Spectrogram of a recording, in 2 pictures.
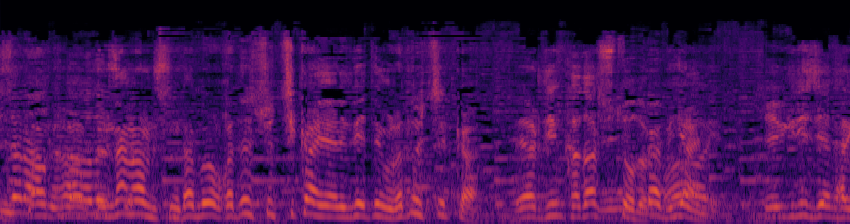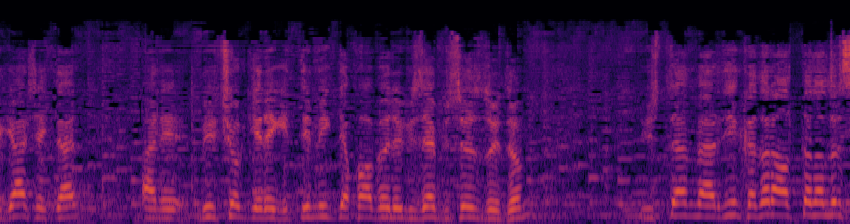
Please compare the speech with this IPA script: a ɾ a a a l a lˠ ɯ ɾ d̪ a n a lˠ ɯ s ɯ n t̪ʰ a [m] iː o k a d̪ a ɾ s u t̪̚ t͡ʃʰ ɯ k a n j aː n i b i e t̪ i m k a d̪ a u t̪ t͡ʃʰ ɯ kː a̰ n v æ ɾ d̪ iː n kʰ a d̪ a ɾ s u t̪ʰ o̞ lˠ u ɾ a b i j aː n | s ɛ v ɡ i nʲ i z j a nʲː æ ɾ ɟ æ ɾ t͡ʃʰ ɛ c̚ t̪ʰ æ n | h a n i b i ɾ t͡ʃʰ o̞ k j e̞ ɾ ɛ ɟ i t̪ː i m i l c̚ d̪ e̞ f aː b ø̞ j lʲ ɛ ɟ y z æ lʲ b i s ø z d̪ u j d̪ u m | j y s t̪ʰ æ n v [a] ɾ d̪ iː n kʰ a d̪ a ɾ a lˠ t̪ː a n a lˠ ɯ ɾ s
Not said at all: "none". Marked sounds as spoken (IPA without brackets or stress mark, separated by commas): b, æ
